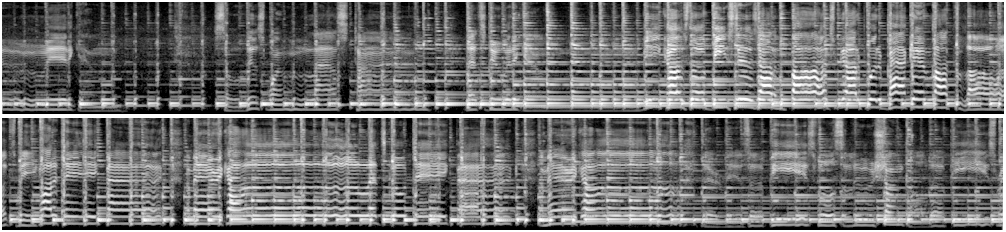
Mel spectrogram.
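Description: Ukulele strummed steadily, with a voice calling out "hey" about halfway through.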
